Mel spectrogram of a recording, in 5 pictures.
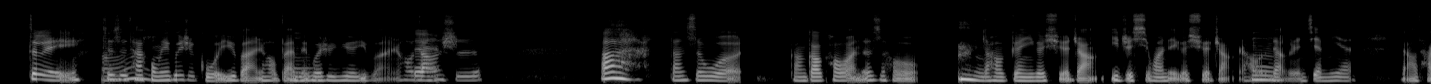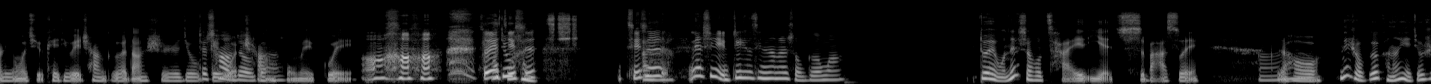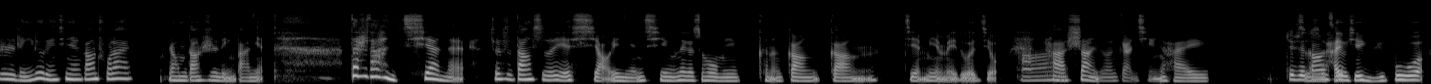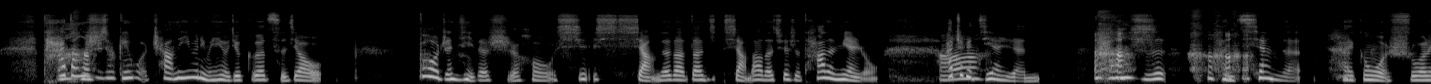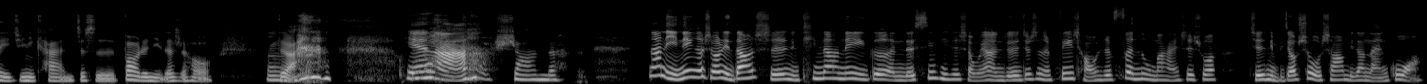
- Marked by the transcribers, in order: throat clearing; laugh; laugh; laughing while speaking: "着"; laugh; laugh
- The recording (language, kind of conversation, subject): Chinese, podcast, 歌词里哪一句最打动你？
